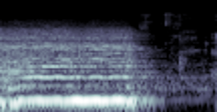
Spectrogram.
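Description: A single sustained electric guitar note rings on the A string, gliding slightly before cutting off after about a second and a half, followed by faint string noise.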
